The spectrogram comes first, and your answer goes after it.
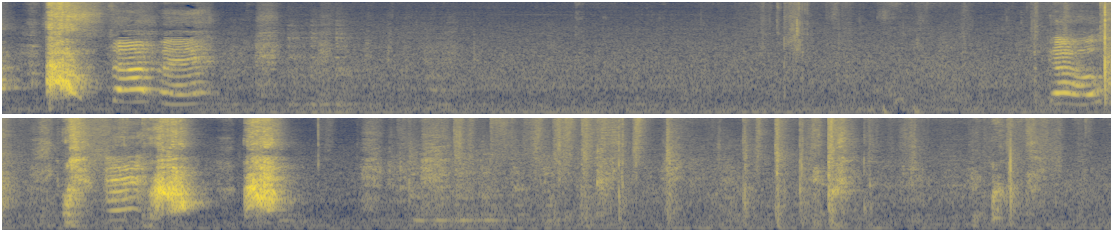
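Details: French Bulldog named Pogi, a stubborn pet playing with rubber toys indoors, gives sharp, loud barks, a quick pair at the start, then a burst of three or four around the middle, with a person talking between them.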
